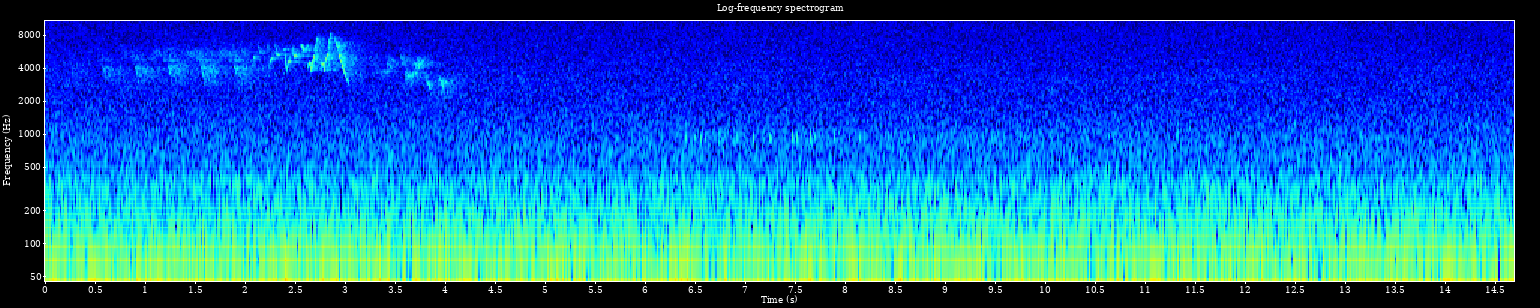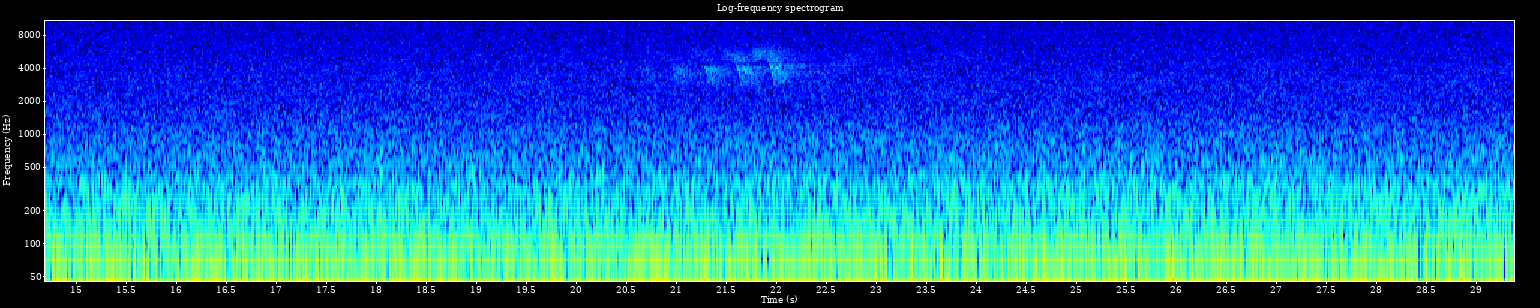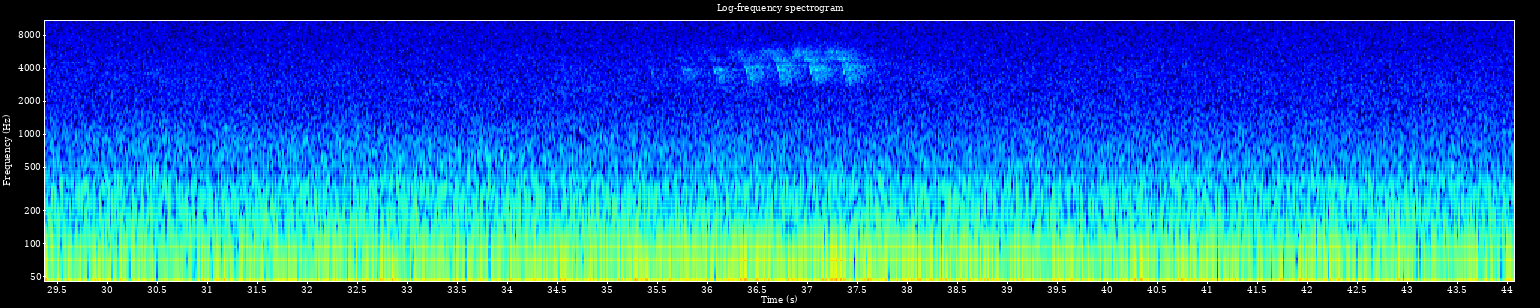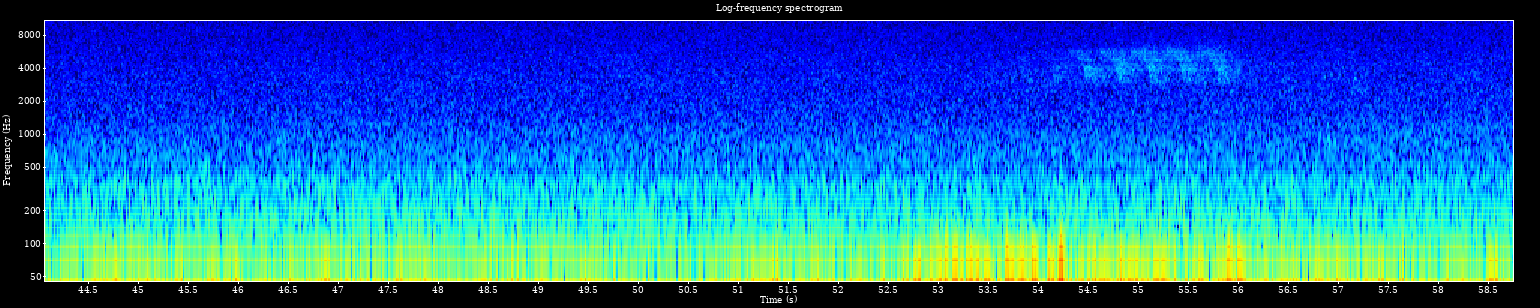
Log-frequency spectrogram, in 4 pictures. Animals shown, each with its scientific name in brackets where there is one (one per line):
Chestnut-sided Warbler (Setophaga pensylvanica)
Ovenbird (Seiurus aurocapilla)
Mourning Warbler (Geothlypis philadelphia)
